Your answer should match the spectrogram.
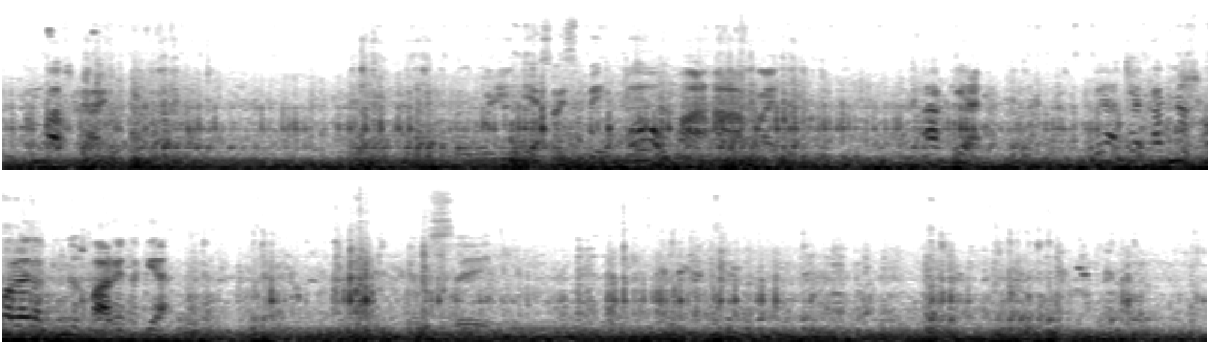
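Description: Car engine and road noise heard from inside the cabin while driving slowly through town streets: a steady low rumble, with low voices now and then.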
